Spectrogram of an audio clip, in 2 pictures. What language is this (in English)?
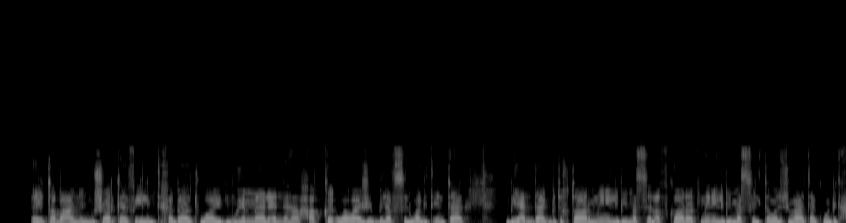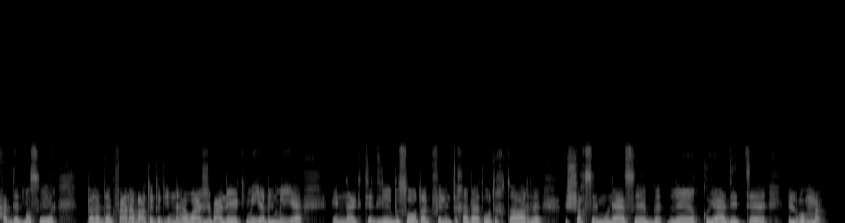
Gulf Arabic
